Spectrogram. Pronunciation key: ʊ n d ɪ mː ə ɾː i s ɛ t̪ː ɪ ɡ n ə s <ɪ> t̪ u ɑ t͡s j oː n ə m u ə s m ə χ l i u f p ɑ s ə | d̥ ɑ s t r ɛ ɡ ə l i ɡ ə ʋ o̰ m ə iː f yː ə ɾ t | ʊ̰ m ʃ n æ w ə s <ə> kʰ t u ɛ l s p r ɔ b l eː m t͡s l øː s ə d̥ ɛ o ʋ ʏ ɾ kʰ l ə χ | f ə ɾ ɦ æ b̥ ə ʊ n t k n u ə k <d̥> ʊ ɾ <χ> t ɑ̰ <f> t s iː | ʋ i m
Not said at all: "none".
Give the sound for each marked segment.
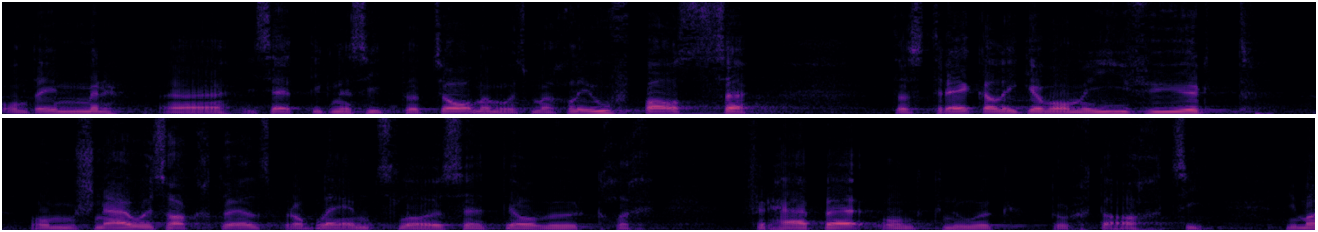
i, ɑ, d̥, χ, χ

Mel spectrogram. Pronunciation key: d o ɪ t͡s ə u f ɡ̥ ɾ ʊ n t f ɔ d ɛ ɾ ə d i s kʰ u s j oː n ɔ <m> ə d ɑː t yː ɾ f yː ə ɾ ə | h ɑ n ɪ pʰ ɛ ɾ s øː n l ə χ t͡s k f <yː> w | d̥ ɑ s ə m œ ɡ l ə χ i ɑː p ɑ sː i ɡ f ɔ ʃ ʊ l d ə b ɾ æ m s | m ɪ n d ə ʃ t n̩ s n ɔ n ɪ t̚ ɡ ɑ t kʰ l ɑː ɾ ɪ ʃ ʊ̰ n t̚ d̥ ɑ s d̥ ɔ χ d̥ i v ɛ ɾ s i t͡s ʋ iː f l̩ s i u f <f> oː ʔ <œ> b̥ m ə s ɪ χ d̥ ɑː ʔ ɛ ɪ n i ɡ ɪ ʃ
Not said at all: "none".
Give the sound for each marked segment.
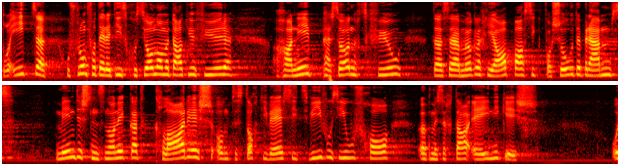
m, yː, χ, œ

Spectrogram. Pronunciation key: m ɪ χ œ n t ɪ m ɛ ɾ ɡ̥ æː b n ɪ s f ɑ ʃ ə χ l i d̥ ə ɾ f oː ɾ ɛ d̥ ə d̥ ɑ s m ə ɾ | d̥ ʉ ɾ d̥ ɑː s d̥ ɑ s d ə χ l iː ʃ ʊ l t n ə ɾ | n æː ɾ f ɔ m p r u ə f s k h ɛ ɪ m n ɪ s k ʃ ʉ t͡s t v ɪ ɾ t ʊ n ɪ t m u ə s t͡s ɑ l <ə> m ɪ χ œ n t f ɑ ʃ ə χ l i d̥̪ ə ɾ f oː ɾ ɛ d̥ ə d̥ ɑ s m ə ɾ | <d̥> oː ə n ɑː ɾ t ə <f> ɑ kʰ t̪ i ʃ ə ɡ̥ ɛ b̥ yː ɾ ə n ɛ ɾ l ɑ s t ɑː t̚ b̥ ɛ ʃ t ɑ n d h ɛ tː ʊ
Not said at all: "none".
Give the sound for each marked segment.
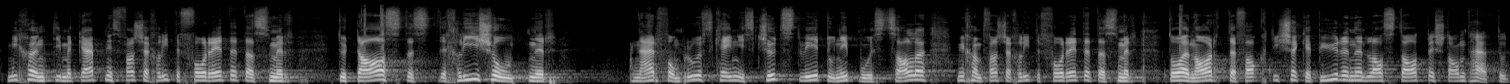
ə, d̥, f

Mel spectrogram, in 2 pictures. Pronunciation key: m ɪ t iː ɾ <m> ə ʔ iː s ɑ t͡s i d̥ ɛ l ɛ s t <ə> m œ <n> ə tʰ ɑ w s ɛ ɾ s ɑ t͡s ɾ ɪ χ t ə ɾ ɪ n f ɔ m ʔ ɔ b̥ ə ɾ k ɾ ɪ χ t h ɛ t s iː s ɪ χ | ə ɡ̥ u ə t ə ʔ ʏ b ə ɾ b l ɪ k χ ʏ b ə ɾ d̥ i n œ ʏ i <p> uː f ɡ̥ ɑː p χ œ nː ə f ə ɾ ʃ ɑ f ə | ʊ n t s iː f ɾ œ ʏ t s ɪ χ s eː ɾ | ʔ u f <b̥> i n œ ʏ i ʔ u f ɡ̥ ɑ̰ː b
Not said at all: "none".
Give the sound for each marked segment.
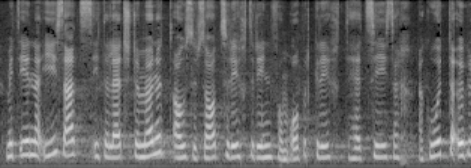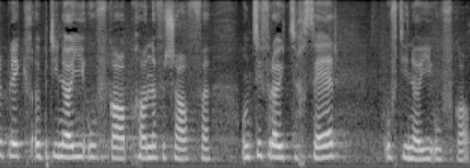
n, ə, n, ʔ, d̥

